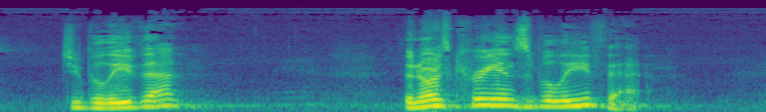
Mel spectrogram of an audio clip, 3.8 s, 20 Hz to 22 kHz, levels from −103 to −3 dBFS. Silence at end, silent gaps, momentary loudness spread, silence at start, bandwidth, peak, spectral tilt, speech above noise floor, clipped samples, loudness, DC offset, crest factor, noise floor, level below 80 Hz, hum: 0.6 s; none; 12 LU; 0.35 s; 12.5 kHz; 0 dBFS; -6.5 dB/octave; 36 dB; under 0.1%; -13 LUFS; under 0.1%; 14 dB; -48 dBFS; -54 dBFS; none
